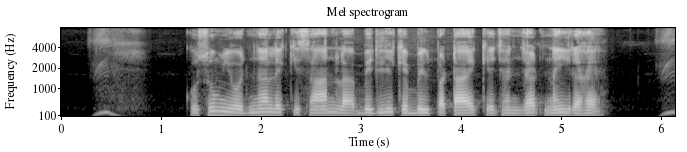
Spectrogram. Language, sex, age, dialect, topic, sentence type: Chhattisgarhi, male, 18-24, Central, agriculture, statement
